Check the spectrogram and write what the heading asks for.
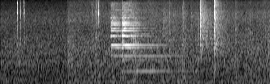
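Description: Metal kitchenware knocked once about halfway through, ringing for about a second, then two sharp clicks, over a steady room hum.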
